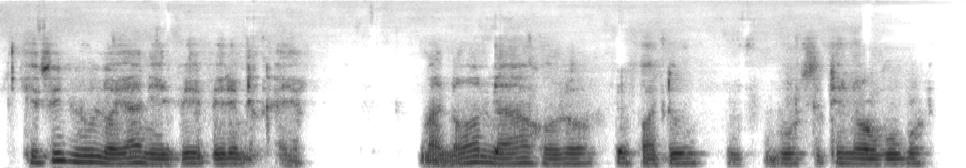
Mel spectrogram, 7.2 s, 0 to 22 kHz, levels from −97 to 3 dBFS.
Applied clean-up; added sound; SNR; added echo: neural mask model Resemble Enhance denoiser.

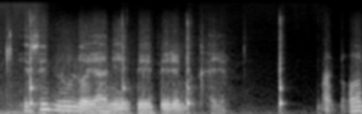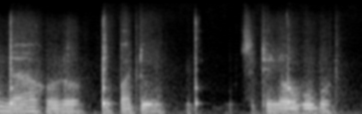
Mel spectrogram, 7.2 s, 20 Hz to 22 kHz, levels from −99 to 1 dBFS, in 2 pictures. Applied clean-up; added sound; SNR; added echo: neural mask model RNNoise.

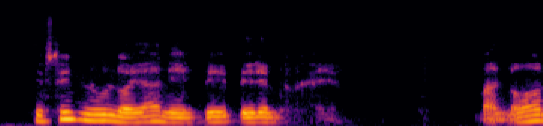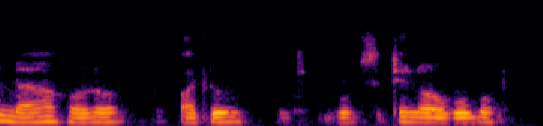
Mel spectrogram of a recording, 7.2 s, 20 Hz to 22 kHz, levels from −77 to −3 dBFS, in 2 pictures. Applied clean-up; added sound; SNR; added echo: neural mask model DeepFilterNet 3.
